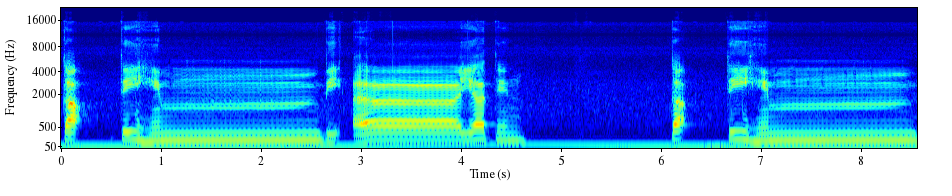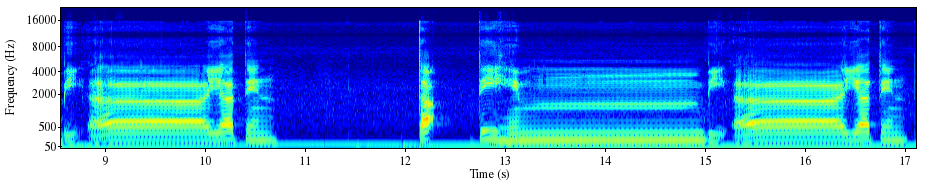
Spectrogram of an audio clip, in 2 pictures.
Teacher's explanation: We pronounce Ikfai Shafawi in an Arabic accent with nasalization or with Gunna.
